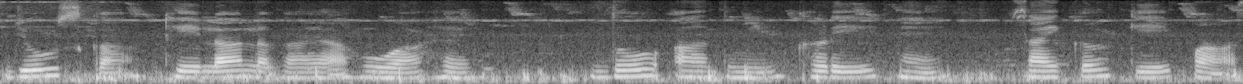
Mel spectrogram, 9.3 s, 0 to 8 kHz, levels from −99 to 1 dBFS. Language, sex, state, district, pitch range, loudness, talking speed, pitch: Hindi, female, Bihar, Katihar, 155-180 Hz, -20 LUFS, 85 wpm, 165 Hz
